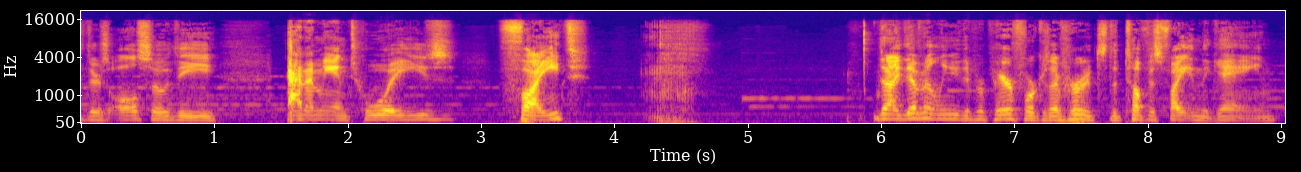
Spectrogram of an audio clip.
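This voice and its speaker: A male streamer with a hoarse, worn voice, casually running through his stream schedule, often clearing his throat and checking in with "okay?". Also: mid-range voice, pushed and bright. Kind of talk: casual pre-stream schedule talk to chat.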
